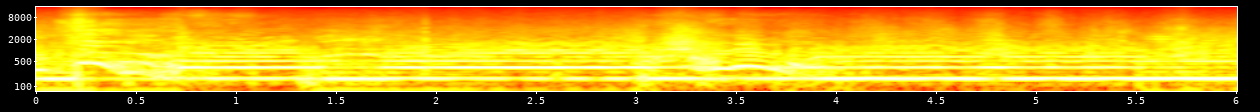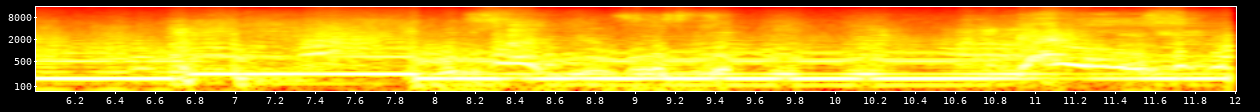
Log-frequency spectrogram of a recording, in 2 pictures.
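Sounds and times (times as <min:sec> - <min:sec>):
electric guitar droning note: 0:00.0 - 0:12.0.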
